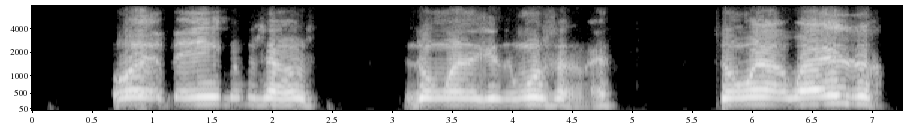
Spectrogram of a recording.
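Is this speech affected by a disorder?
Yes: cerebral palsy; voice affected once in a while.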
